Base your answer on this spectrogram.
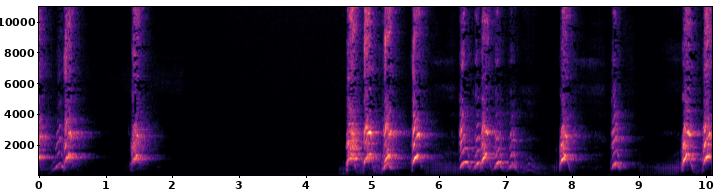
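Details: Yorkshire Terrier and Lhasa Apso barking at a window. Two isolated yaps open the stretch, then a three-second lull, then a run of rapid, clustered barks in quick bursts with brief gaps.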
